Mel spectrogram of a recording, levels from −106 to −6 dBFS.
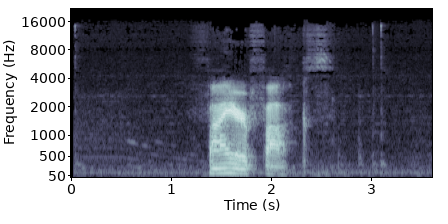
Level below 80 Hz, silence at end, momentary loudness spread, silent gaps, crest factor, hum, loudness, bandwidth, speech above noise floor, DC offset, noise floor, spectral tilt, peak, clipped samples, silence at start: -62 dBFS; 1.05 s; 24 LU; none; 22 dB; none; -19 LUFS; 16 kHz; 38 dB; under 0.1%; -59 dBFS; -4.5 dB/octave; -4 dBFS; under 0.1%; 1.4 s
